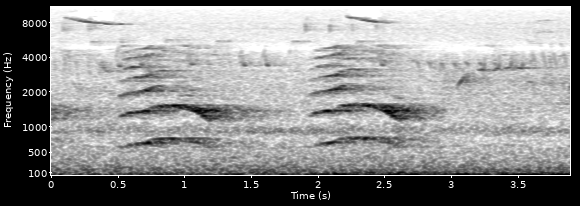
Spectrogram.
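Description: A white peafowl gives two drawn-out, nasal, harmonic calls about one and a half seconds apart, each slightly arched in pitch, over a steady low rumble.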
